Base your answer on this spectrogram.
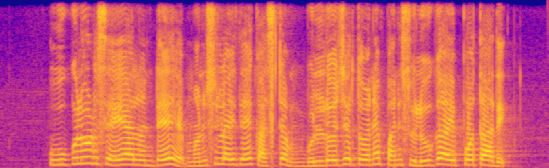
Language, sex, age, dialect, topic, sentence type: Telugu, female, 18-24, Utterandhra, agriculture, statement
